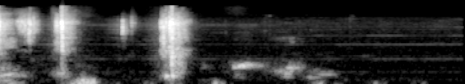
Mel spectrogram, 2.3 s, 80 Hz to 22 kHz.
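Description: Sharp plastic clicks and knocks from a part of an HP Scanjet G4010 flatbed scanner being fitted back in place. The loudest clicks come in the first second, followed by a few softer, duller knocks.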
